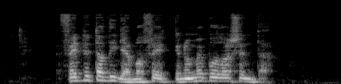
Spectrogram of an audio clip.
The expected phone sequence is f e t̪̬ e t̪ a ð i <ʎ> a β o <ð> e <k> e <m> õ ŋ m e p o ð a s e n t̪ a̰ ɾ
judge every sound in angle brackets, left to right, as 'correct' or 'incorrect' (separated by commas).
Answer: correct, incorrect, correct, incorrect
